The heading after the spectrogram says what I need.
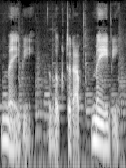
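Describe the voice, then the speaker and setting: A woman with a noticeably creaky, fry-laden voice chats casually as one of a podcast cast. Her delivery is deadpan and low-key. There is soft music in the background. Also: drawn-out words. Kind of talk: casual chat.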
